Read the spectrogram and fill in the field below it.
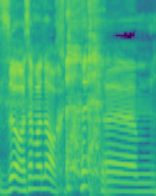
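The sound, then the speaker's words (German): A man speaks, breaks off for a short, rough cough in the middle, then carries on with a drawn-out hesitation sound. The cough is fairly loud, a single brief burst. “Hat gehustet.”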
